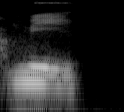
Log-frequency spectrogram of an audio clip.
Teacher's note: Kemudian Imam Alqisai juga mengimalahkan fathah mim dan alif yang ada pada kata a'ma.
